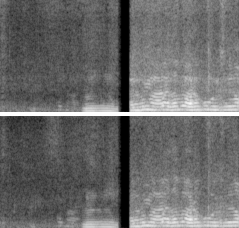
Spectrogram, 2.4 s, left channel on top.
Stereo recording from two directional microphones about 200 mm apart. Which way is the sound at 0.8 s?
30° left (ahead or behind).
